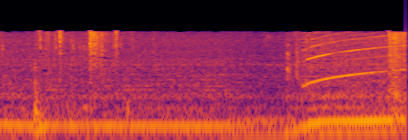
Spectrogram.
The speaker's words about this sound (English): Hey, what's up with the ambulance?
